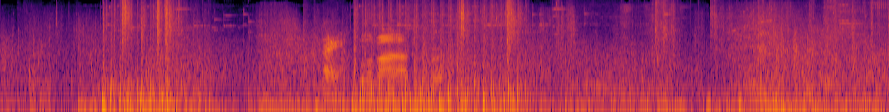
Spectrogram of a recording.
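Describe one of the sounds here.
Rapid gunfire rattles loudly.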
